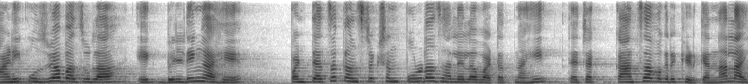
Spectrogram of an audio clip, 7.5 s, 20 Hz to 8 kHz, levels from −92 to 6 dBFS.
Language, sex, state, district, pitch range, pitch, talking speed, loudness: Marathi, female, Maharashtra, Aurangabad, 240-290 Hz, 260 Hz, 150 wpm, -19 LUFS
